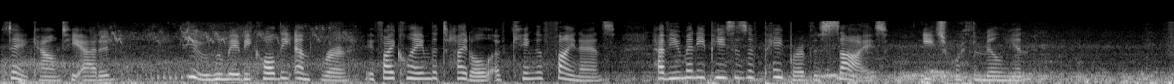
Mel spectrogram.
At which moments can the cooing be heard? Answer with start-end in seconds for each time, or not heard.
0.8-3.6, 8.2-9.8.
